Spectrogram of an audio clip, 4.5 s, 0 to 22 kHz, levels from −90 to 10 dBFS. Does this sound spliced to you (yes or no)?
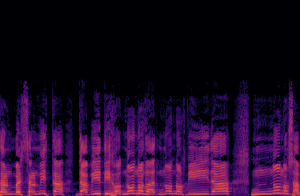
yes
